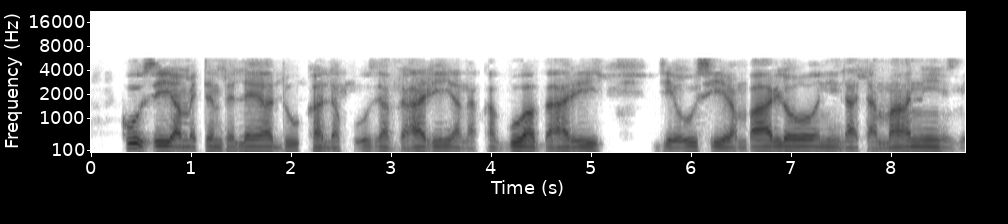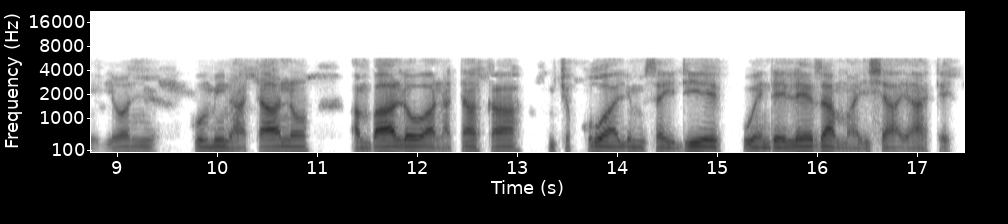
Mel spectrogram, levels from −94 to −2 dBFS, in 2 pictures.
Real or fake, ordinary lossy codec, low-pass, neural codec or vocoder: fake; MP3, 32 kbps; 5.4 kHz; codec, 16 kHz, 0.8 kbps, ZipCodec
